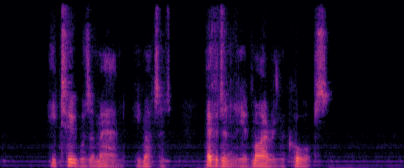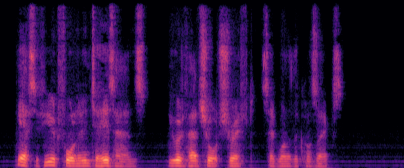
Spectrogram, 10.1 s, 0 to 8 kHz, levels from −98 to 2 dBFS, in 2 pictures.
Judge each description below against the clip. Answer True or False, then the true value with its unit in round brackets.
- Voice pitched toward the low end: True (120 Hz)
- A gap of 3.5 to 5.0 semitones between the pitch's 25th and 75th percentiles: False (2.9 semitones)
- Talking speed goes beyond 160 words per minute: True (180 wpm)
